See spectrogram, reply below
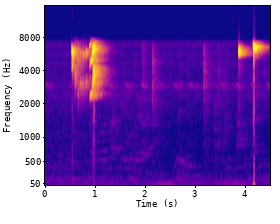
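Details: Lovebird kept as a fighter bird, uttering sharp, piercing chirps: a quick pair of high shrill notes early on, a lull with faint ticks, then two more bright chirps near the end; low background hum.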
